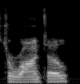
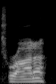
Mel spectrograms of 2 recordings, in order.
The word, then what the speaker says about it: Toronto: can see it's uh this is how I pronounce Toronto if you're from Toronto you pronounce it Toronto so and it's got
